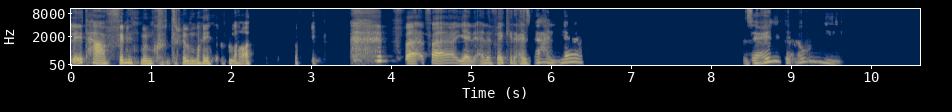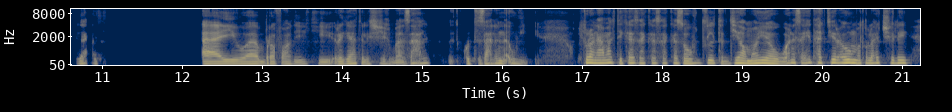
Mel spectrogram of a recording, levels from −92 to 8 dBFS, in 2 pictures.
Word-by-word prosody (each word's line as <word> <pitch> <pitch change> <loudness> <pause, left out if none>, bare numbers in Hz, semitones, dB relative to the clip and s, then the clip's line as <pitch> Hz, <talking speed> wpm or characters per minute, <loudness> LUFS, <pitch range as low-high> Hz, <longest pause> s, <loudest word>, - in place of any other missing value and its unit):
لقيتها - - +6
عفّنت 155 +4 +5
من 130 0 +5
كتر - - -5
المَيّة 140 +2 +5 0.2
والله 135 -1 +4 1.6
أعلم 270 0 +5
ف - - 0
ف 140 - +5 0.4
يعني 125 0 +2
أنا 150 +2 0
فاكر 150 +1 0
الزعل، 150 +3 -2
ياه! 200 0 0 2.0
زعلت 205 +9 0
أوي. 205 - -8 1.0
لأ 130 0 -6
از 120 - -14 1.3
أيوه 110 -1 +1
برافو 110 -1 -5
عليكِ 105 0 -11 0.2
رجعت 125 +2 -3
للشيخ 105 +2 -8
بقى 90 -2 -7
زعل 135 +5 -6 0.4
كنت - - -9
زعلان 120 +5 -3
أوي 120 -7 -9 0.6
قُلت - - -9
له 165 - +6
أنا 150 -1 +2
عملت 160 -1 -1
كذا، 155 0 -3
كذا، 140 0 -8
كذا، 135 -1 -3
وفضلت 145 +2 -4
أدّيها 140 +6 0
مَيّة 140 +2 +4
وأنا 130 +4 -1
سقيتها 160 +1 -4
كتير 165 +1 -1
أوي 165 - +4
وما 160 -3 +3
طلعتش 155 +1 -4
ليه؟ 155 0 0
140 Hz, 125 wpm, -25 LUFS, 125-155 Hz, 2.0 s, لقيتها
